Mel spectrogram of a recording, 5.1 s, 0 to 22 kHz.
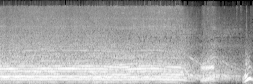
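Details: Stihl BG55 two-stroke leaf blower, formerly no-start, on new C1Q-S68G carburetor replacing a torn-diaphragm carb, during carb adjustment for more power: high steady buzz holds at speed, then drops and blips cleanly on throttle; strong and responsive.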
